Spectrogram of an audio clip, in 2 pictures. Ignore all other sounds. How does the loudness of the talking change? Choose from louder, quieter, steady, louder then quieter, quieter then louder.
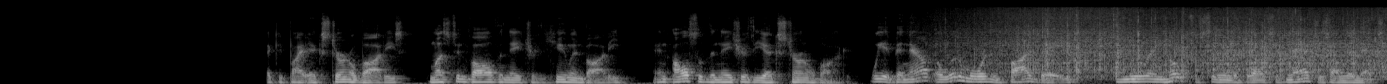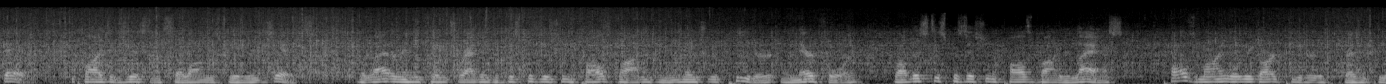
steady.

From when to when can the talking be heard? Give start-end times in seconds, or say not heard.
2.6-27.6.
